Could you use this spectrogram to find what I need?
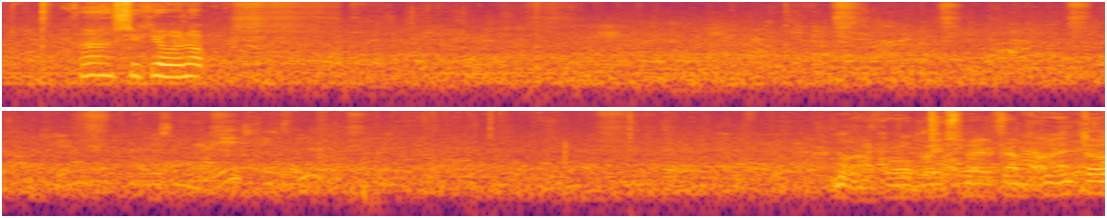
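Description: A crowd murmurs outdoors in the background.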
